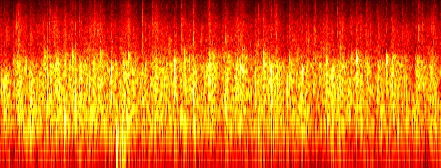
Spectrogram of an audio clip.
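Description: Audience applauding: a dense, steady patter of many people clapping.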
